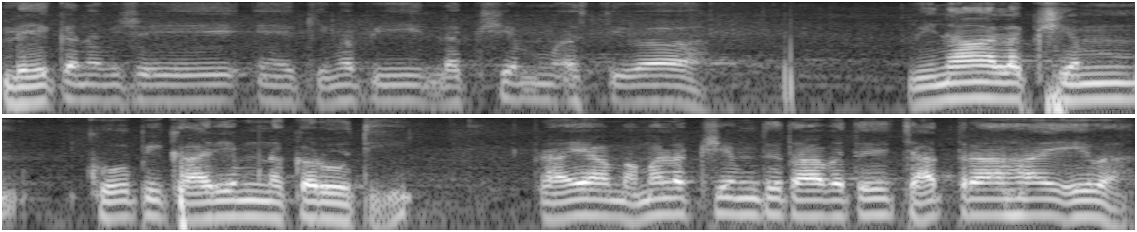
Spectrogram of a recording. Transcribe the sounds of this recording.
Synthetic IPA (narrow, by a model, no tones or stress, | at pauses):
leːkɐnɐʋiʃɐjeːkimɐpilɐkʂjɐmɐ̰st̪iʋɐ | ʋinaːlɐkʂjɐm | kʰoːpikaːɾjɐmnɐkɐɾoːt̪ḭ | pɾaːjamɐmɐlɐkʂjɐmt̪ut̪aːʋɐt̪ɨt͡ʃaːt̪ɾaːɦɐeːʋɐ̰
